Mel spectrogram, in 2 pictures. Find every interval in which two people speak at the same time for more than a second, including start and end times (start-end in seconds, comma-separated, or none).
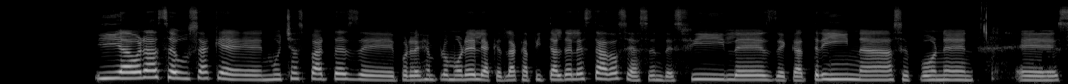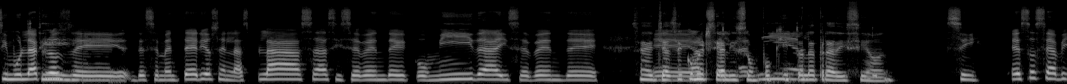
17.1-18.7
